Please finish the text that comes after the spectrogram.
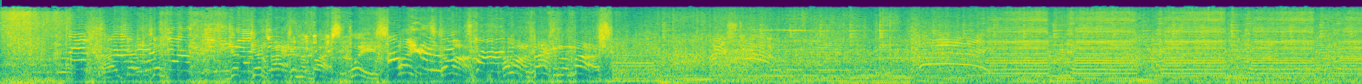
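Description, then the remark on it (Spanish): A truck horn blares in long, sustained tones over a dense, loud mix of engine noise and crowd-like voices in a film's original trailer, the horn standing out more clearly in the second half. “Ese claxon que suena de fondo en el tráiler original, en versión original de la película, se te acaba metiendo en el cerebro y en el alma y en la barriga y en la vida.”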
